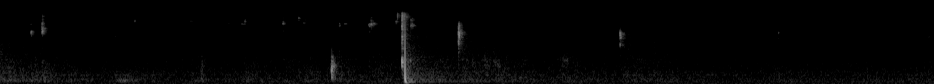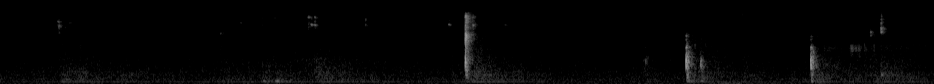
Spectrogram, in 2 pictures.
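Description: Faint, sharp computer mouse clicks while a file is saved, scattered irregularly at many points over a low steady hum.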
